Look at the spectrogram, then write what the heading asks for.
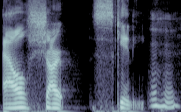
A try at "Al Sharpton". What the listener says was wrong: It ain't Al Sharp, but it's Al Sharpton. you said Al Sharp.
